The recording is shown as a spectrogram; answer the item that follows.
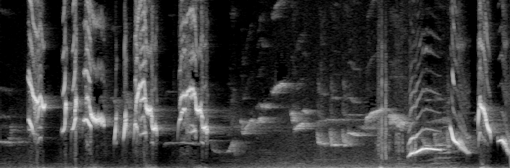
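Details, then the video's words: White-rumped shama singing a many-voiced training song meant to excite the bird: bursts of loud, ringing whistled notes and quick trills, a quieter chattering middle section, then strong descending and rising whistles. "Kích Chòe lửa Lên Lửa, hót nhiều, chòe lửa đánh đuôi kích cực nhạy.luyện chòe lửa hót nhiều giọng"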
